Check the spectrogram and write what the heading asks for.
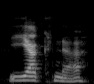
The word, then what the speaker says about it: Yukna: Yukna. So close. We've had it said many different ways. It's technically Yukna.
